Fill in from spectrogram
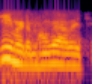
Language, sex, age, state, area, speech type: Gujarati, male, 18-30, Gujarat, urban, conversation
